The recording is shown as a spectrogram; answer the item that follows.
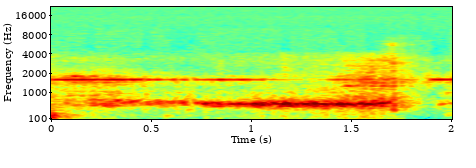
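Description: Near silence: room tone with only a faint steady high tone.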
